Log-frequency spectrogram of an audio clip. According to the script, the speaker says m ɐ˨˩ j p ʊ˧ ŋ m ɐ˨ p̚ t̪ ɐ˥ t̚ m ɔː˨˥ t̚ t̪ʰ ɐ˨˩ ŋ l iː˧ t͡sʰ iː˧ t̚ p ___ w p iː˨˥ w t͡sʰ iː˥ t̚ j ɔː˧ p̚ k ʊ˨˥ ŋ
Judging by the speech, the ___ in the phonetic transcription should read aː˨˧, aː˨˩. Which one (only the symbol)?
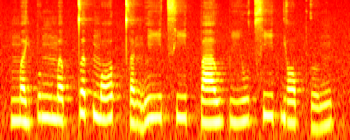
aː˨˧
